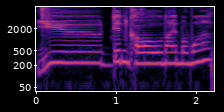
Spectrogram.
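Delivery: high, slow, drawn-out disbelief; incredulous. Real, not acted. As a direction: stretch the first word high in astonishment. Incredulous question to the storyteller.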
